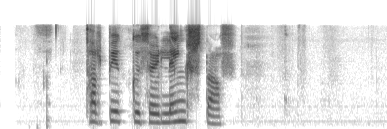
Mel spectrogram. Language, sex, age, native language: Icelandic, male, 8, Icelandic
